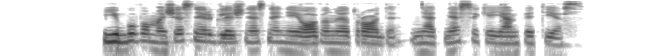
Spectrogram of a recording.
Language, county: Lithuanian, Vilnius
